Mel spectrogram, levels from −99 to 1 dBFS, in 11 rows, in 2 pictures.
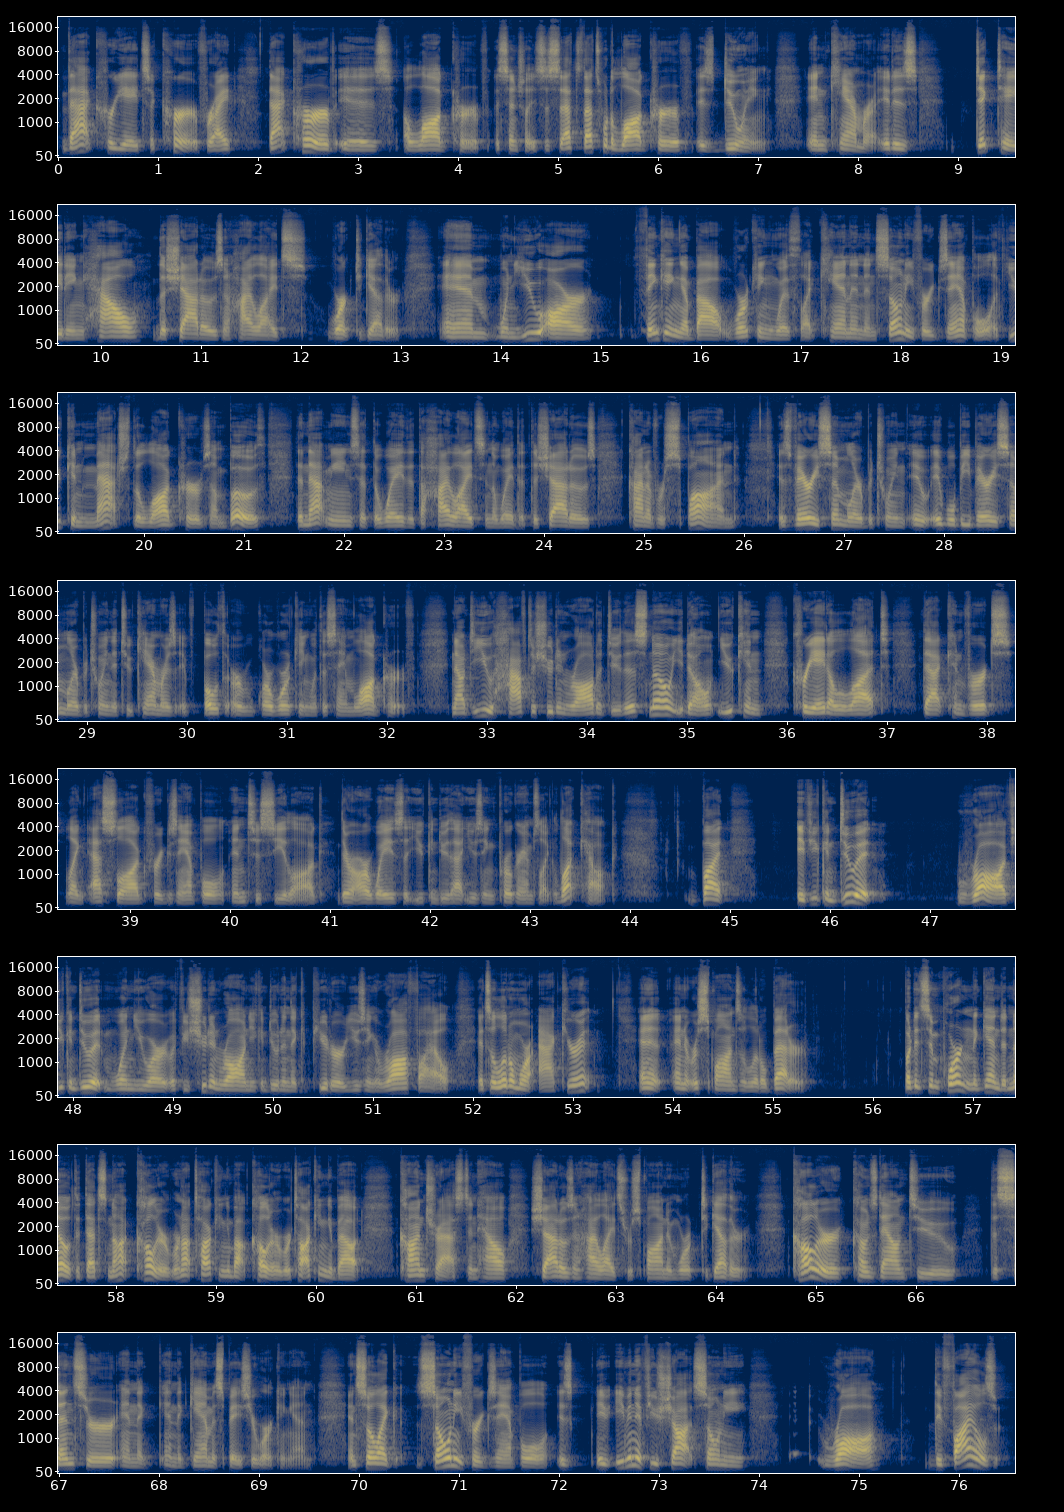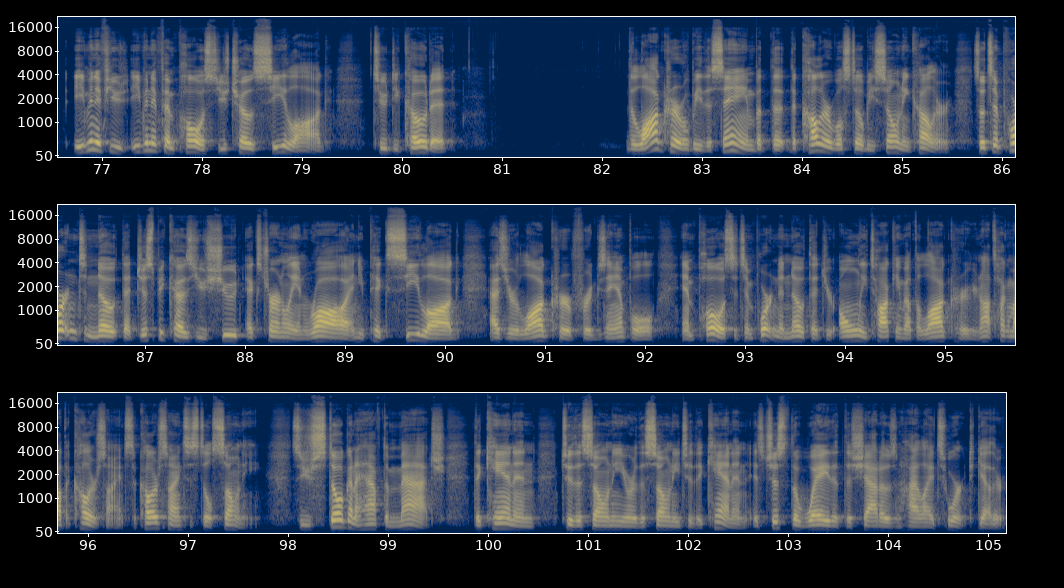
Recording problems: thin; somewhat; fading below 300 Hz

